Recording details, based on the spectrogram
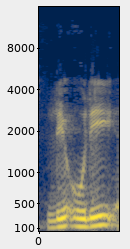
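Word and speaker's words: لأولي: حرف ساكن ترقق الراء لولي هذا ليس بدل هذه الواو تكتب ولا تنطق لا بصر نقل حركه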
